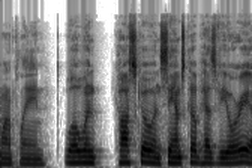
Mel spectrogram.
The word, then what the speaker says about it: Costco: He says it's Costco. Oh, because no T. You don't pronounce the T. There is a T, but you don't.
